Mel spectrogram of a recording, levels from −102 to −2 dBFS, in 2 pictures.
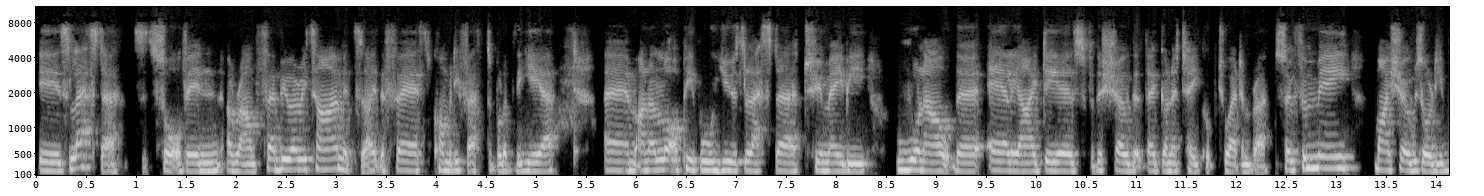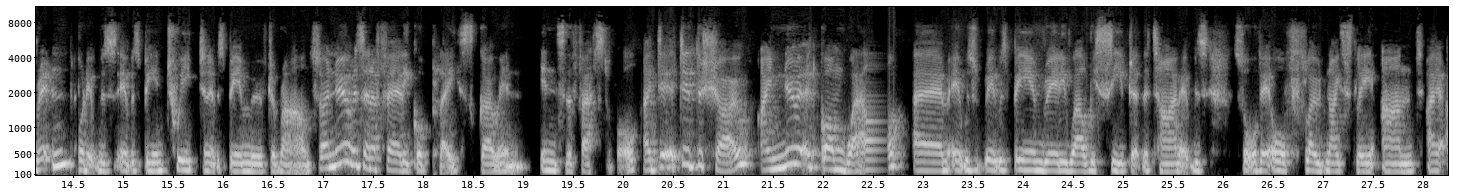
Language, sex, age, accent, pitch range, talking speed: English, female, 30-49, British, 165-230 Hz, 240 wpm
